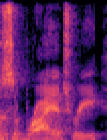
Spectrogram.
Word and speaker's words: SobriTree: SobriTree, like sobriety, but sobriety. Tree is tree of life. Exactly. And you have to have really strong roots. And the goal of SobriTree is to create so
